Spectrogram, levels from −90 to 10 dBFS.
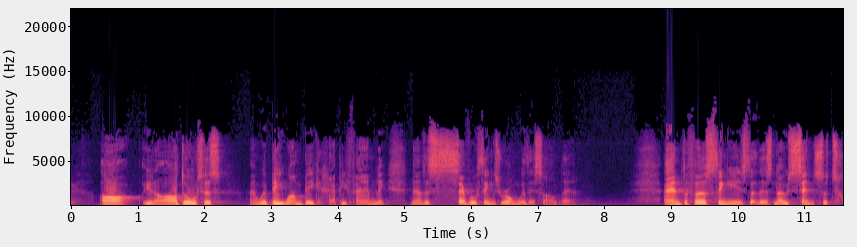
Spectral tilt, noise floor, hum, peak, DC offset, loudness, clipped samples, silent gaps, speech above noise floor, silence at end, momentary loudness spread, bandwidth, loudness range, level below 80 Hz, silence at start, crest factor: -5 dB/octave; -50 dBFS; none; 0 dBFS; under 0.1%; -16 LUFS; under 0.1%; none; 35 dB; 0 s; 15 LU; 11 kHz; 5 LU; -42 dBFS; 0 s; 16 dB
